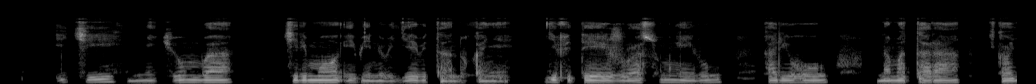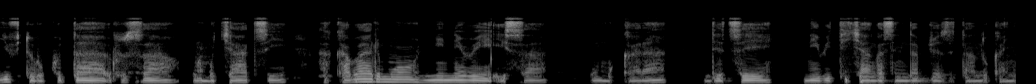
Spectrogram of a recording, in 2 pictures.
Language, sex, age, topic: Kinyarwanda, male, 25-35, finance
